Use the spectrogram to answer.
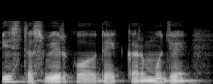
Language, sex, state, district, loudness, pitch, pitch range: Hindi, male, Arunachal Pradesh, Lower Dibang Valley, -17 LUFS, 90 Hz, 85-95 Hz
